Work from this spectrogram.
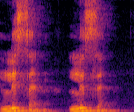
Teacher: Se você perceber, não tem ali, aquele T não foi pronunciado.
